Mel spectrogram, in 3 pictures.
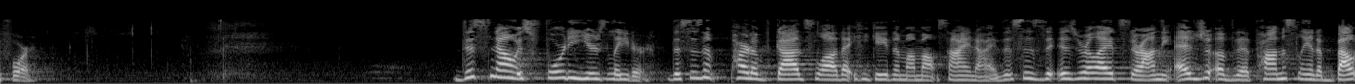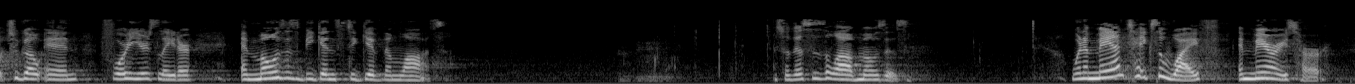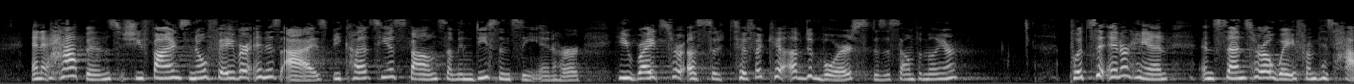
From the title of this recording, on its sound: Worship Service - Audio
